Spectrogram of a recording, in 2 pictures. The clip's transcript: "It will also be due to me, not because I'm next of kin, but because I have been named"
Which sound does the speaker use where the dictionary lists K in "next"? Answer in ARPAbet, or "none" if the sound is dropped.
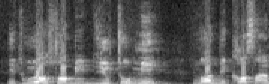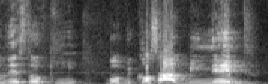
none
